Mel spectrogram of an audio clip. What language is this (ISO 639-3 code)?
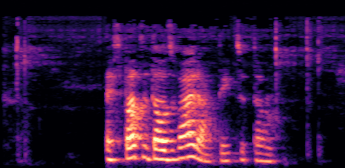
lav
